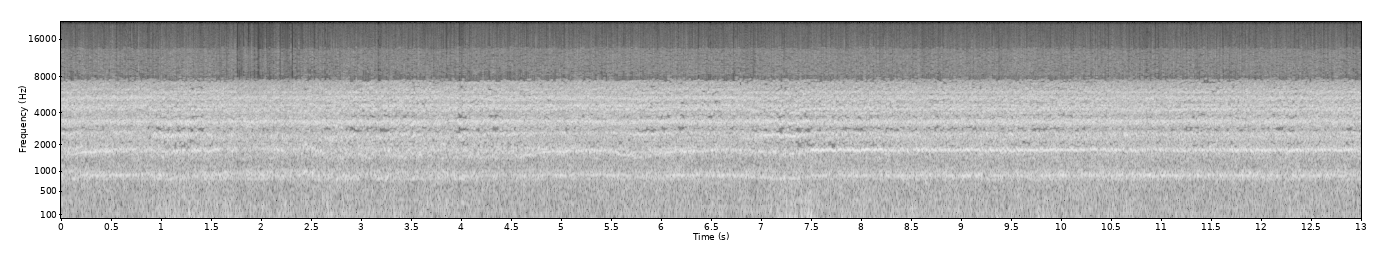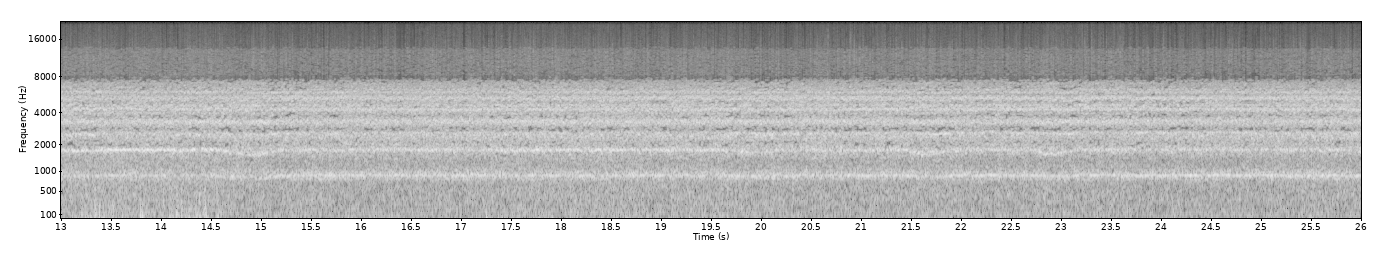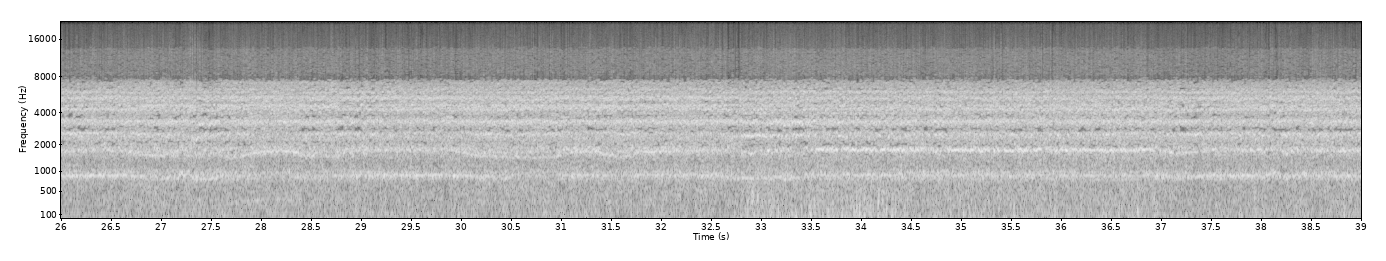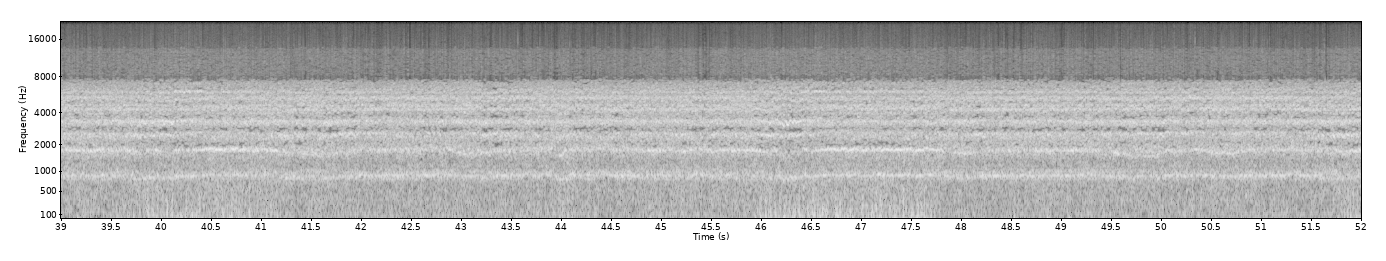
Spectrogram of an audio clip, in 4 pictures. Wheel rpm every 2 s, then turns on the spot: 230, 220, 220, 230, 230, 230, 230, 230, 230, 230, 230, 230, 230, 220, 230, 220, 230, 230, 230, 230, 220, 230, 230, 230, 230, 230.
none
